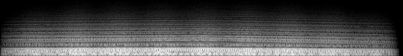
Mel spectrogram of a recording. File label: chatter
